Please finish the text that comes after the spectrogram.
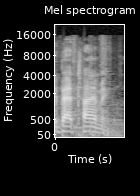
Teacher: it's too difficult to connect a d and a t and say both together clearly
